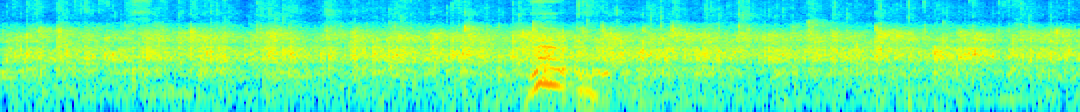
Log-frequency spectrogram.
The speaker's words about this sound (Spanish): Dígale amén, denle otro aplauso, Señor, ¿cierto?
